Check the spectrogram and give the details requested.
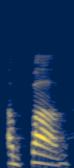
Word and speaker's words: above: shra sound as well the first one is above the stress is on the second syllable so that's where we hear the short u which is represented by an o in this case above above the first syllable is unstressed so that is our schwas sound in this case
